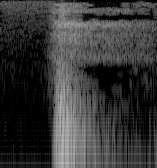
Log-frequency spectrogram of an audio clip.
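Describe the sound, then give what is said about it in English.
A single heavy breath is caught close on a microphone: after a moment of silence, a low, rushing exhale bursts in, then trails off into a faint, fading hiss. “I don't know what about this microphone. It gets too much of my breathing in it.”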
